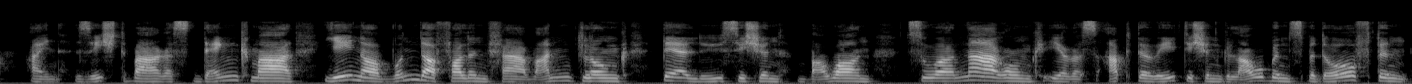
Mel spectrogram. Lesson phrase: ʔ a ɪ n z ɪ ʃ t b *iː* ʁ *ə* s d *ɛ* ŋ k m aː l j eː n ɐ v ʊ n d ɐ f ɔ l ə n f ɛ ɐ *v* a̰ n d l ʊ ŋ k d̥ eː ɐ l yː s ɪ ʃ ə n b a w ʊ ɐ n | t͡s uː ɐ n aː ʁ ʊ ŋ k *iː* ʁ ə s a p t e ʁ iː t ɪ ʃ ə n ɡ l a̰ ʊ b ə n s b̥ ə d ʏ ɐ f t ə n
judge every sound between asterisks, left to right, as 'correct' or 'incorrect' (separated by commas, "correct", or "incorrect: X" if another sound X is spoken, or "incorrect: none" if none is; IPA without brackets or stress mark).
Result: incorrect: aː, correct, correct, correct, correct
